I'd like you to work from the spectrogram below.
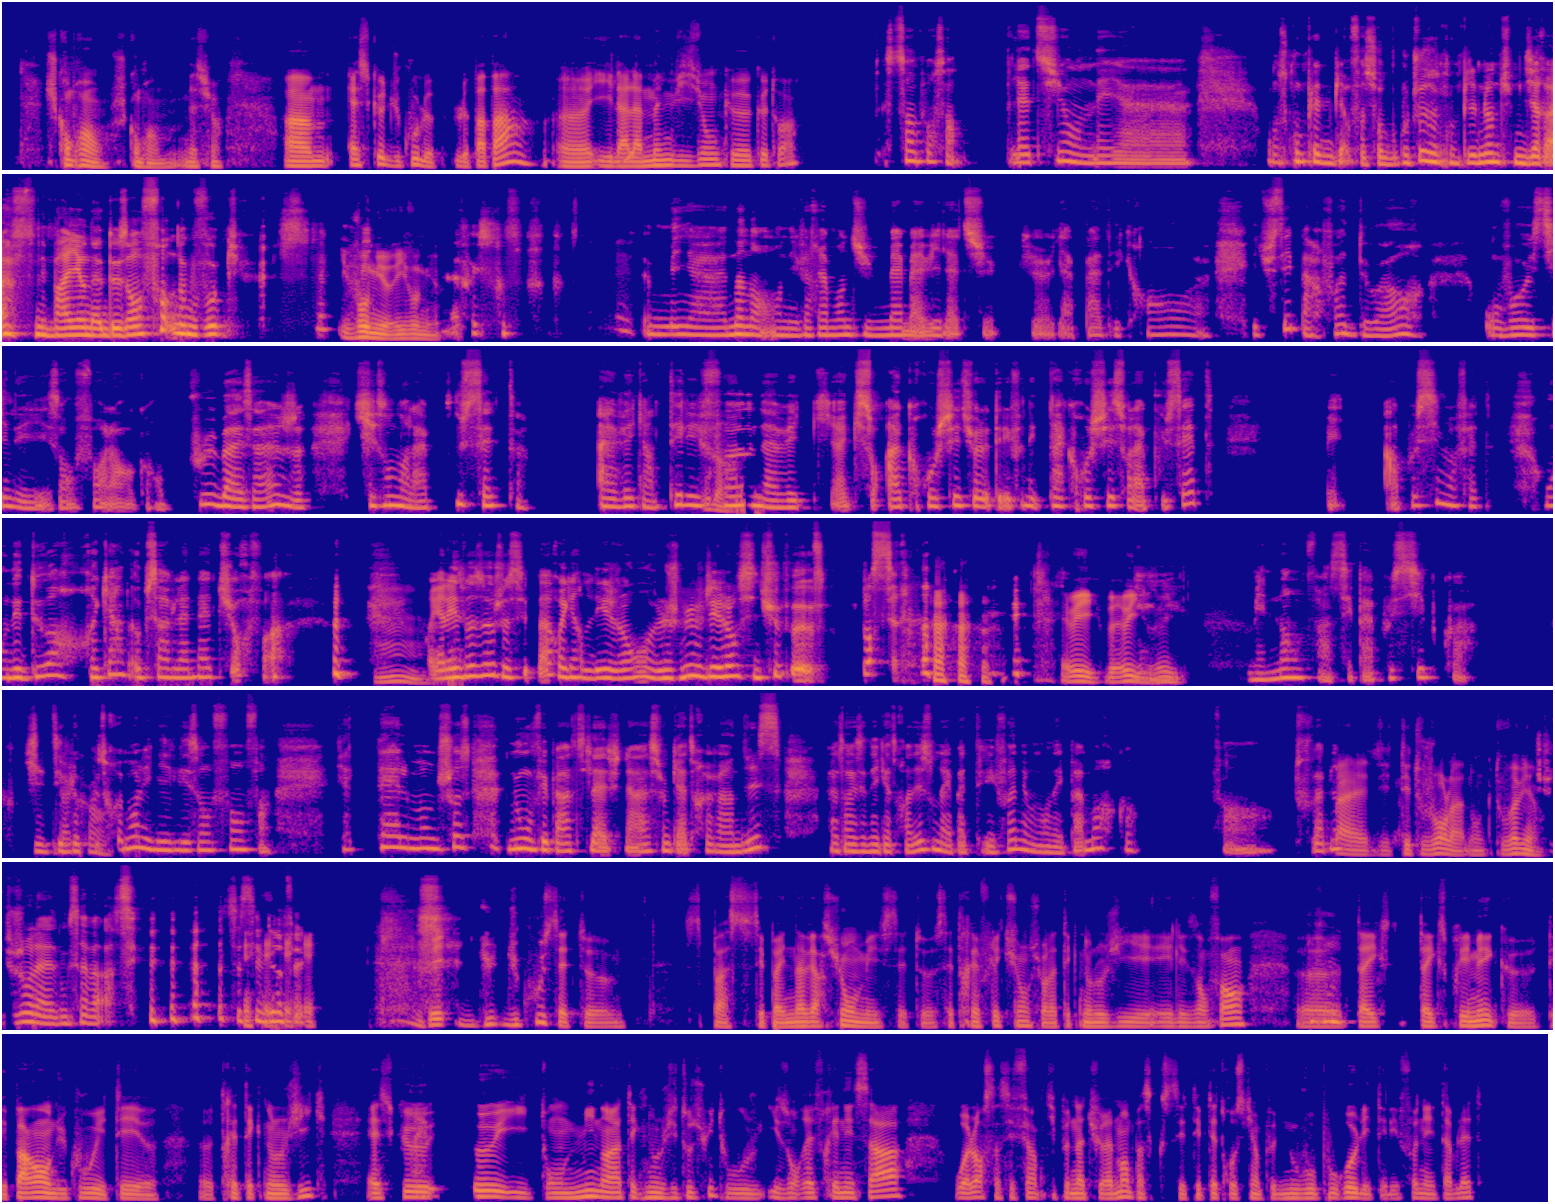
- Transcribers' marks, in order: chuckle; laughing while speaking: "donc vaut mieux !"; laugh; chuckle; laughing while speaking: "j'en sais rien"; laugh; stressed: "tellement"; laugh; other background noise; tapping
- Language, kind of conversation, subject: French, podcast, Comment la technologie transforme-t-elle les liens entre grands-parents et petits-enfants ?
